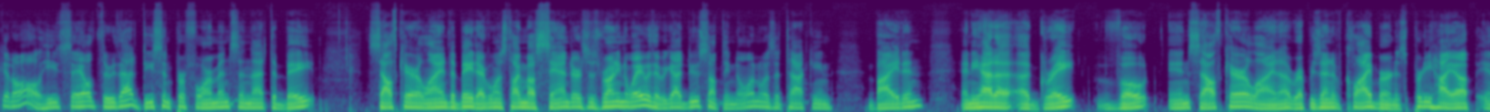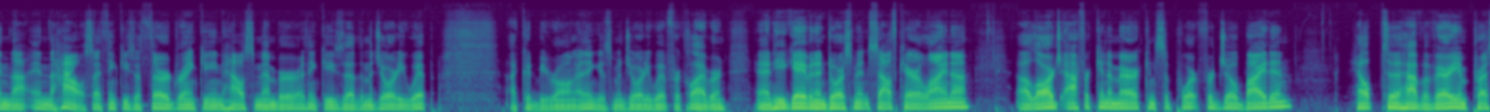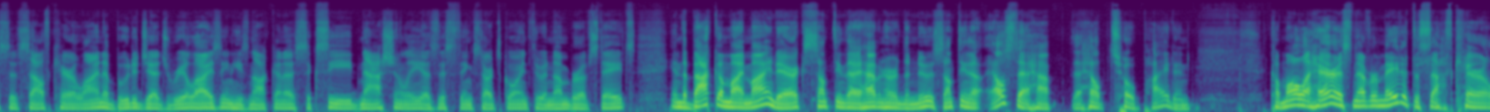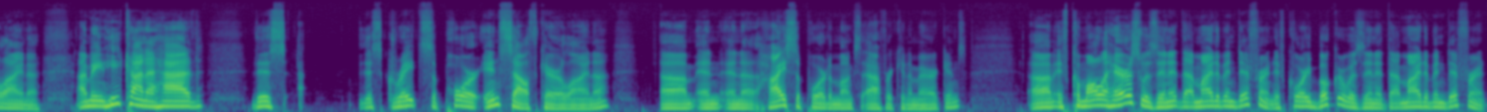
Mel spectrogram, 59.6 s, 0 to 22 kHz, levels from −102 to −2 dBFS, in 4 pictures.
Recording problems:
none

